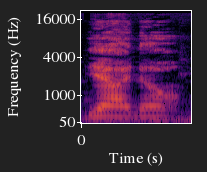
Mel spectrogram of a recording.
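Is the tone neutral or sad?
sad. It is said in a sad tone.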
